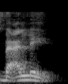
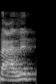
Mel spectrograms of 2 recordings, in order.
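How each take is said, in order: First: The final T sound is silent. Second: The final T sound is pronounced. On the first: The speaker calls it right. "The T is silent here" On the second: The speaker calls it wrong. "It's actually not ballad"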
